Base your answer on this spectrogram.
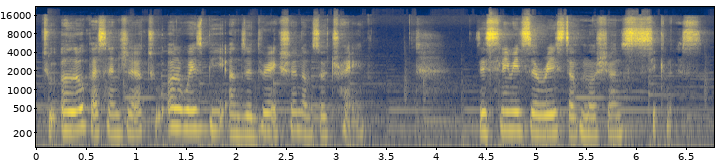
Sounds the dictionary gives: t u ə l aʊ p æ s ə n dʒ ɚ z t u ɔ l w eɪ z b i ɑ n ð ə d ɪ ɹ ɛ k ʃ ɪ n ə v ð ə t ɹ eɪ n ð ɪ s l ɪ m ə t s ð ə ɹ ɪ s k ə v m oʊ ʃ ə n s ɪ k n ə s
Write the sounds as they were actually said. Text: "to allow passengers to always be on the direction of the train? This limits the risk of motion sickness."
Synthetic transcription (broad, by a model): t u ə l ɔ p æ s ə n dʒ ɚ t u ɔ l w eɪ z b i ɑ n ð ə d ɪ ɹ ɛ k ʃ ɪ n ə v ð ə t ɹ eɪ n ð ɪ s l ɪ m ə t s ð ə ɹ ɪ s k ə v m oʊ ʃ ə n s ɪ k n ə s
